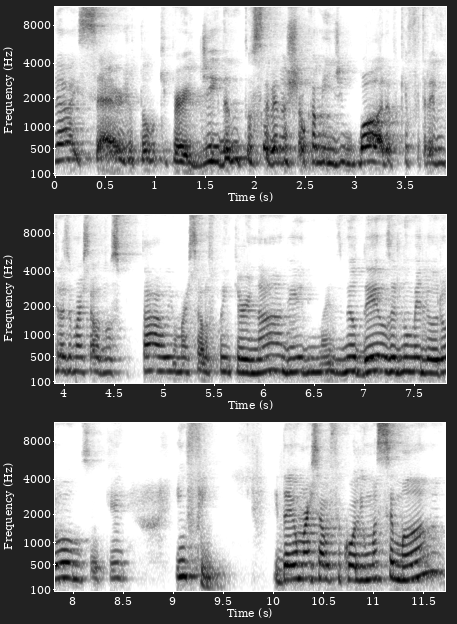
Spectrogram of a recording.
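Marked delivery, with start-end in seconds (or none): 0.1-8.6 acted, tearful voice, speaking through tears. Retelling a phone call to her father-in-law while lost: retelling her own crying call. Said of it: "liguei pro meu sogro chorando".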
